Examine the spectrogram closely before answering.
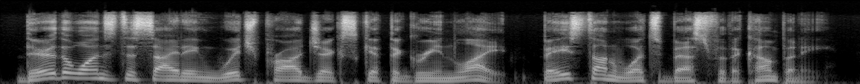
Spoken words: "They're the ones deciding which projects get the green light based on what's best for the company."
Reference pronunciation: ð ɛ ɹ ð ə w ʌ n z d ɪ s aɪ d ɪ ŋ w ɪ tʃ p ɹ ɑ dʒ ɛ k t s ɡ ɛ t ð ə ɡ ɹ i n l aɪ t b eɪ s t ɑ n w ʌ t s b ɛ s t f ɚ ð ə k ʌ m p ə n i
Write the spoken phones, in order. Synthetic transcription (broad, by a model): ð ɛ ɹ ð ə w ʌ n z d ɪ s aɪ d ɪ ŋ w ɪ tʃ p ɹ ɑ dʒ ɛ k t s ɡ ɛ t ð ə ɡ ɹ i n l aɪ t b eɪ s t n w ʌ t s b ɛ s t f ɚ ð ə k ʌ m p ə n i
